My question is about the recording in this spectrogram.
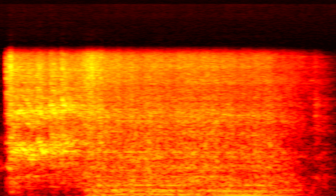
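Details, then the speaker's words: Headlight test with headlights on while cranking: brisk, even cranking at a good steady speed before it stops. The cranking speed is just fine and the starter turns the engine over normally. "you heard the cranking speed and the cranking speed was just fine"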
